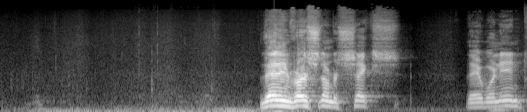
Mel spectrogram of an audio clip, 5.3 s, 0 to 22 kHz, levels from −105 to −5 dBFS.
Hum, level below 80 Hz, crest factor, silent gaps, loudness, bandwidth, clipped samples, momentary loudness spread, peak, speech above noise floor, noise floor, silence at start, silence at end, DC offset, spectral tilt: none; -50 dBFS; 18 dB; none; -14 LUFS; 16.5 kHz; under 0.1%; 20 LU; 0 dBFS; 49 dB; -64 dBFS; 2.3 s; 0.05 s; under 0.1%; -4 dB/octave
